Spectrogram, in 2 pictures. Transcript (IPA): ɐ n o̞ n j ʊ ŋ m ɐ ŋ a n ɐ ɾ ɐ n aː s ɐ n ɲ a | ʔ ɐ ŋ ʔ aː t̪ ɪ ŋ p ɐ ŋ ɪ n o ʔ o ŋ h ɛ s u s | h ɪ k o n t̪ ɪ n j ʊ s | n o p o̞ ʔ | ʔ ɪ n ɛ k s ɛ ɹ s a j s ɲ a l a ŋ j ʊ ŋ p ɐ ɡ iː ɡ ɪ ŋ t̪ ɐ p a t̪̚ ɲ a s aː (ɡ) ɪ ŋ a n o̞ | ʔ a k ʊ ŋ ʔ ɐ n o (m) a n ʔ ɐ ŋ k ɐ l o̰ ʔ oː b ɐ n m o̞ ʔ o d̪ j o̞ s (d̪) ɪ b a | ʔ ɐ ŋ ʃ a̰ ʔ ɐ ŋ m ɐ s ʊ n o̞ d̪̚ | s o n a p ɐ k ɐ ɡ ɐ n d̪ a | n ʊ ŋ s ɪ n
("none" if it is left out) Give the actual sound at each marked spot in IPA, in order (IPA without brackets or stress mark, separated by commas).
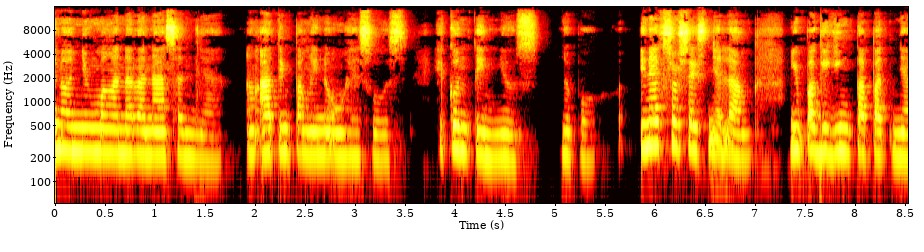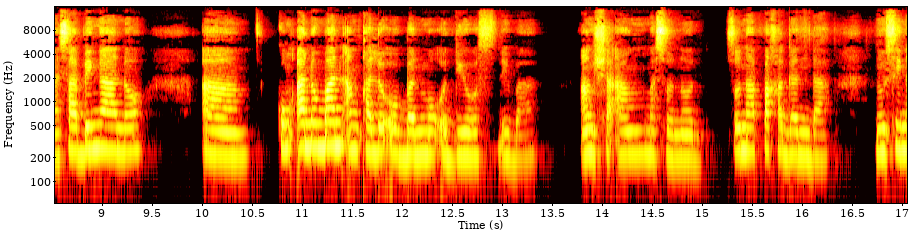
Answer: b, m, d̪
